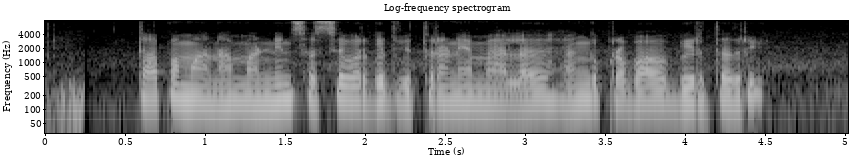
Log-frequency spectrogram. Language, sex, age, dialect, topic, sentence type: Kannada, male, 25-30, Dharwad Kannada, agriculture, question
